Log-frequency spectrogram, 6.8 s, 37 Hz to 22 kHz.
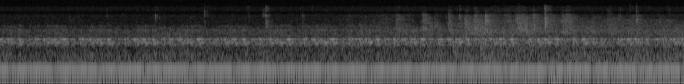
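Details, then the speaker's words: Hampton Bay Carousel 52-inch CEI ceiling fan running in reverse: a steady drone with a faint uneven buzzy rattle. The green spotlight in the light kit, possibly its mounting bracket, is rattling. "yeah it's definitely the lights it's a favorite green one again that's making all the noise"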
